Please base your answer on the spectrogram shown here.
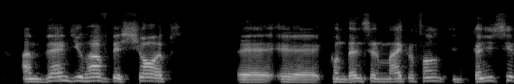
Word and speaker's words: Schoeps: And then you have the Schoeps condenser microphone. Can you see the Schoeps? Yep, we can see them all. And are you saying Shore or what? What? Schoeps. Schweppes?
